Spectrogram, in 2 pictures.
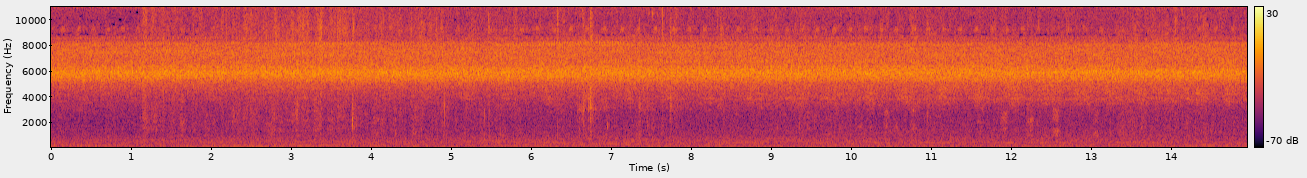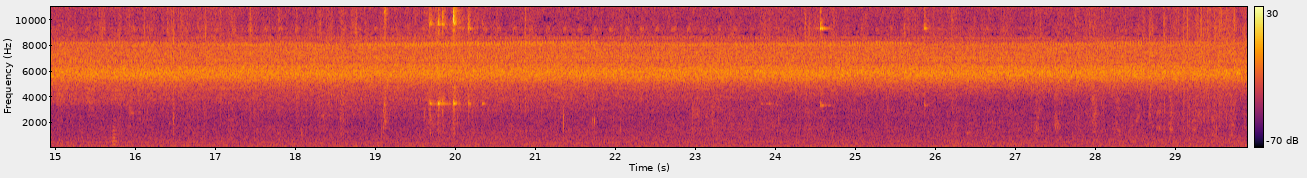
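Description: Steady, high-pitched drone of insects in the summer grass, unbroken throughout, with a few faint clicks about two-thirds of the way through.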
